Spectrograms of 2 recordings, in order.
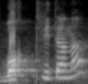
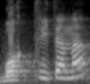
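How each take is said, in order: Both takes have the same delivery.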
